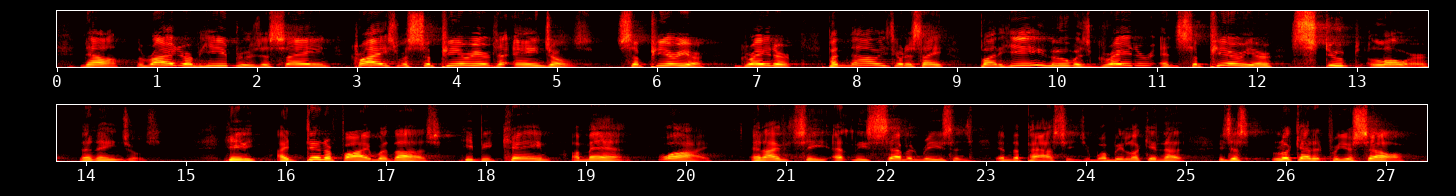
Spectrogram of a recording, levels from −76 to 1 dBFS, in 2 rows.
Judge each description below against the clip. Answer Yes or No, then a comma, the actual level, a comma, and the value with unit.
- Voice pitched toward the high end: Yes, high, 205 Hz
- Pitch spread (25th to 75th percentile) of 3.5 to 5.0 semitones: No, wide, 5.4 semitones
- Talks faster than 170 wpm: No, slow, 135 wpm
